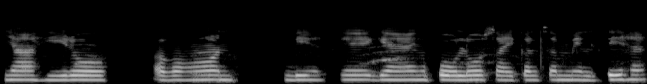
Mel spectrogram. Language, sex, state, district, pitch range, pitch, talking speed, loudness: Hindi, female, Bihar, Sitamarhi, 205-215 Hz, 210 Hz, 85 wpm, -23 LUFS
